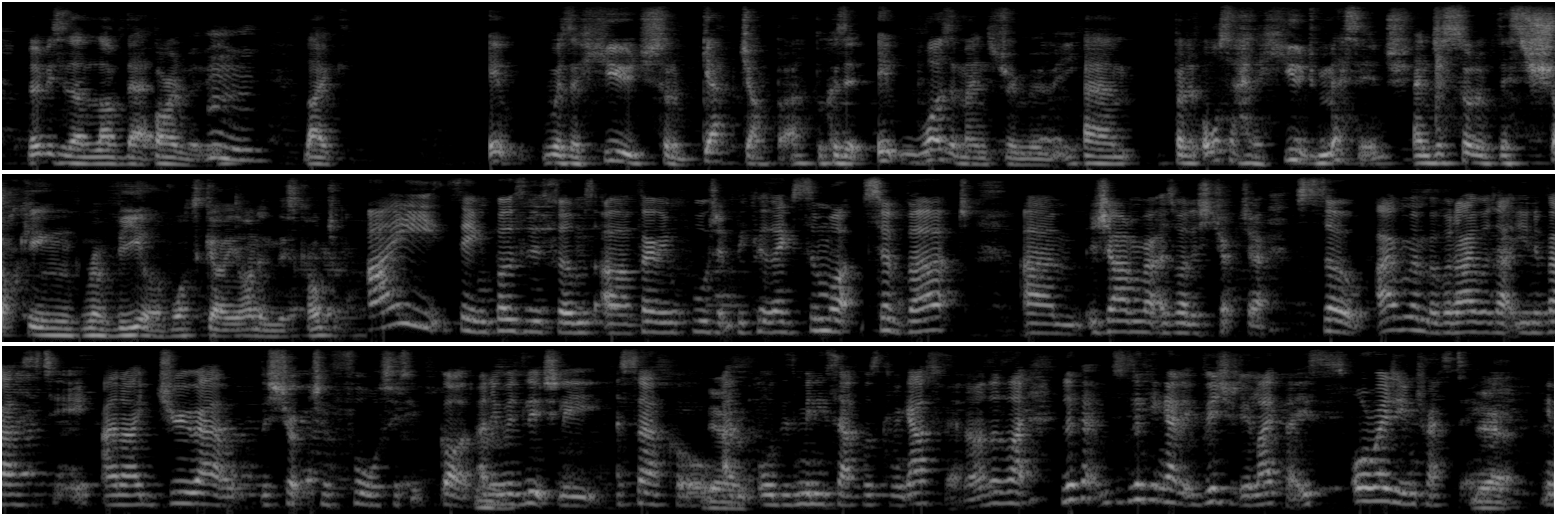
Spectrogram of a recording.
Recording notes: The sound quality is terrible but it gets much better after this episode.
